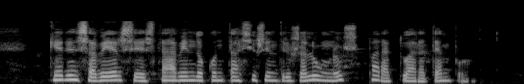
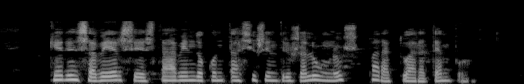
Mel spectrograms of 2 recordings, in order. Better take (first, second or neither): first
